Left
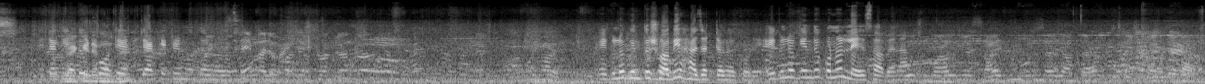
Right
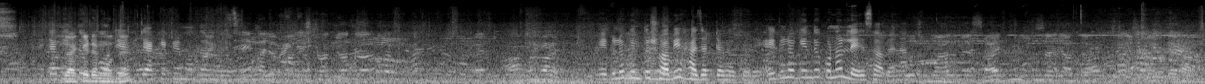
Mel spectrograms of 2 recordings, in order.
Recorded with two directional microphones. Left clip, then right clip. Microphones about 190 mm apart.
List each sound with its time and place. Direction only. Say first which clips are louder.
0.4 s speech: left 2 dB; centre (ahead or behind)
0.7 s speech: right 1 dB; 45° right (ahead or behind)
1.4 s speech: left 4 dB; 5° left (ahead or behind)
6.0 s speech: left 4 dB; centre (ahead or behind)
